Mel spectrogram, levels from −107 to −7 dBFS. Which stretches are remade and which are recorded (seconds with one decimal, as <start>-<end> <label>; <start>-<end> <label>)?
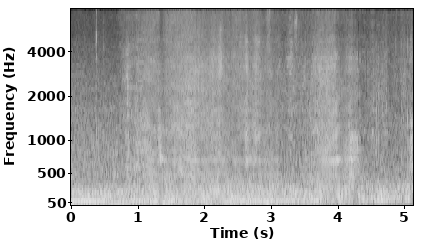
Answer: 0.0-1.1 recorded; 1.1-3.1 remade; 3.1-3.7 recorded; 3.7-4.3 remade; 4.3-5.1 recorded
